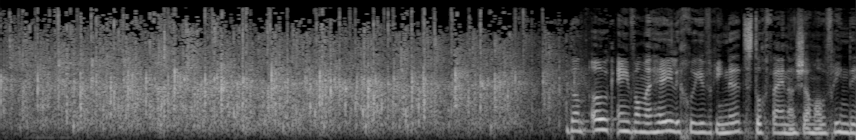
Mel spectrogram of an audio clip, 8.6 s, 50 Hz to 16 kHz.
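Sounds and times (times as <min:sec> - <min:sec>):
large audience applauding a band member being introduced: 0:00.0 - 0:05.8
speech: 0:05.7 - 0:08.5.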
